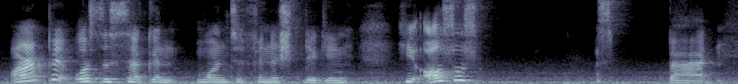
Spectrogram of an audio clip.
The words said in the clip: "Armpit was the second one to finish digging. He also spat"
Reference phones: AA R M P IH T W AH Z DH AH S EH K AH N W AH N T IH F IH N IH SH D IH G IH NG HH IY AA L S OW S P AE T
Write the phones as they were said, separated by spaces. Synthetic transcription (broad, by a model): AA R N P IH T W AH Z DH AH S EH K AH N W AH N T IH F IH N IH SH D IH G IH NG HH IY AA L S OW S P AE T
